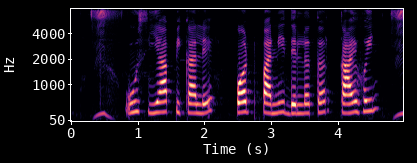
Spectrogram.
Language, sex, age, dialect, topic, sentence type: Marathi, female, 25-30, Varhadi, agriculture, question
